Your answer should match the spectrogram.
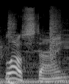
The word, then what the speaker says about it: Blaustein: Did I pronounce that right? Blaustein? – No, you didn't, but I don't care. – How do I pronounce it? – It's Blaustein.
